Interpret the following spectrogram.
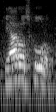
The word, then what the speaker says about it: chiaroscuro: Chiaroscuro.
